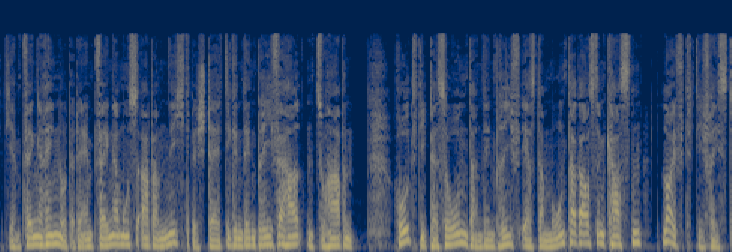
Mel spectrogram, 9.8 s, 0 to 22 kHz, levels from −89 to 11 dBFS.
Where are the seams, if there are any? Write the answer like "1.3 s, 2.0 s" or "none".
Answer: none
